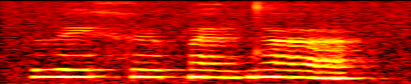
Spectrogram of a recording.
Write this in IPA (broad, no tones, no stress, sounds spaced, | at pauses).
ð e x ʏ p ɛ̃ d œ̃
